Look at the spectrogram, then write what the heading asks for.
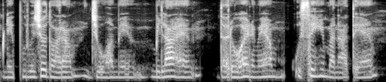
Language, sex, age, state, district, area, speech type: Hindi, female, 18-30, Uttar Pradesh, Jaunpur, urban, spontaneous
